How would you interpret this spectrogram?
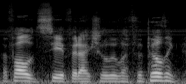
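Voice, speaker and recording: A man's voice: medium pitch, steady tone, rapid-fire, background noise, close to an everyday voice. A man playing a scared, stammering podcaster. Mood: frightened. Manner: tense, stammering, hushed recounting. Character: frightened young male podcaster hiding from a creature. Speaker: podcaster character. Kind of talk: radio drama acting.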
